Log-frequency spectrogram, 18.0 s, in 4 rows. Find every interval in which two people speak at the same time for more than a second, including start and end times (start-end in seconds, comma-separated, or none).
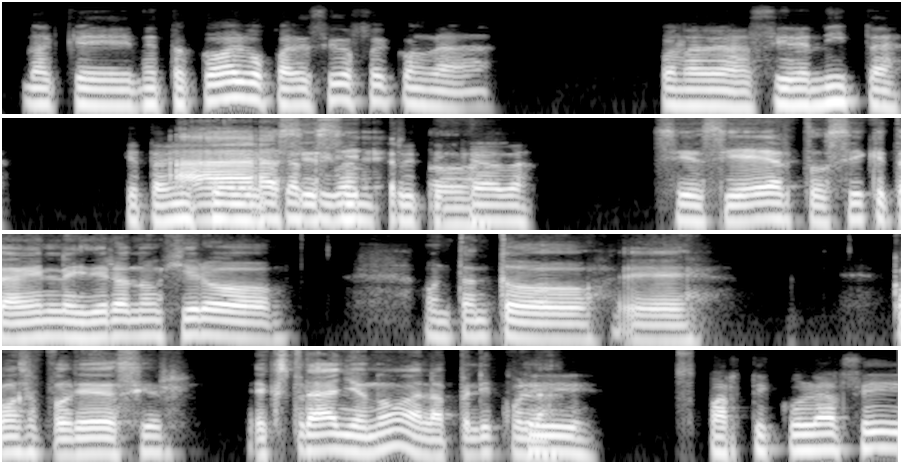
5.3-7.0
